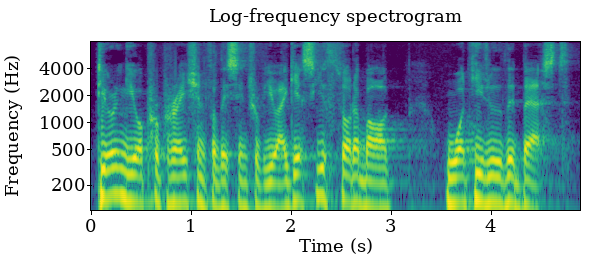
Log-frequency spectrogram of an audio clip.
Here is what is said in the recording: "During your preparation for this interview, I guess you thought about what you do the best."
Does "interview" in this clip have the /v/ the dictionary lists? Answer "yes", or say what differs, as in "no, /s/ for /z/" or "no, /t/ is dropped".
yes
